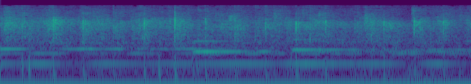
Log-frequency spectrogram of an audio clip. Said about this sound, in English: Oh, it's a good place to clap.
